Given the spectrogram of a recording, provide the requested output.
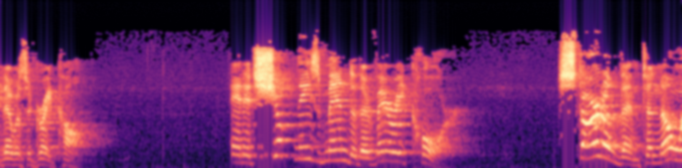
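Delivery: high, loud pulpit proclamation; full-force preaching. Real, not acted. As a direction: preach it out high and emphatic, phrase by phrase. Preaches the storm story with force.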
